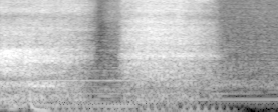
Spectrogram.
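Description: A character sniffs close up in the video game Love & Deepspace, two long, breathy inhales in quick succession, loud and intimate, with a faint tone lingering beneath and no speech.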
